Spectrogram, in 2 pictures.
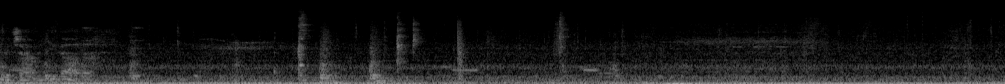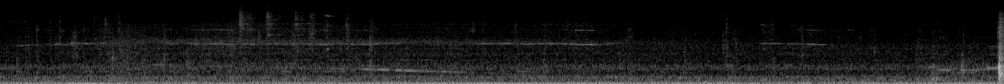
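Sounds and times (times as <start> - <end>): train rumble: 0.0 - 20.0
high brake squeal: 6.6 - 8.0, 10.2 - 16.8, 17.4 - 18.7.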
